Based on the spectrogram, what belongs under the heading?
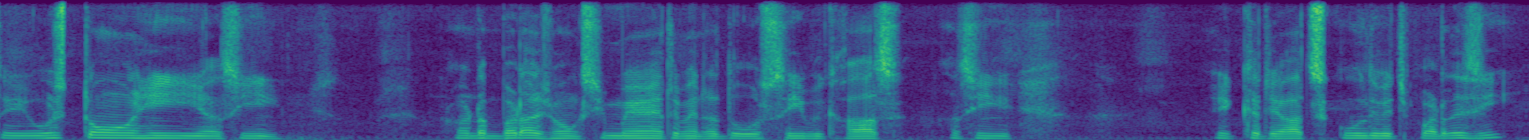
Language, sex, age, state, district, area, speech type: Punjabi, male, 30-45, Punjab, Hoshiarpur, rural, spontaneous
